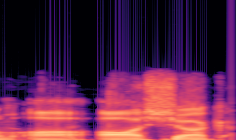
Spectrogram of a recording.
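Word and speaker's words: Shough: So I just feel like in a way it's pronounced Shuck. I always thought it was Show. – Shuck.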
